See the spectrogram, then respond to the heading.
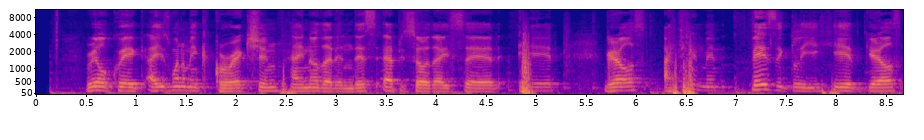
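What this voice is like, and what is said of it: Non-native English accent. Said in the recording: “sometimes my accent, English is my second language”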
